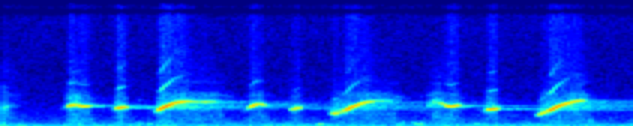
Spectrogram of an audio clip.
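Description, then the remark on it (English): A person whistles an imitation of a blackbird's call: two short clear notes followed by a rising slurred whistle, a phrase repeated three times in a steady rhythm with no talking. “Now, I don't pretend to do impressions, but not long ago I heard a blackbird making a noise like this.”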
